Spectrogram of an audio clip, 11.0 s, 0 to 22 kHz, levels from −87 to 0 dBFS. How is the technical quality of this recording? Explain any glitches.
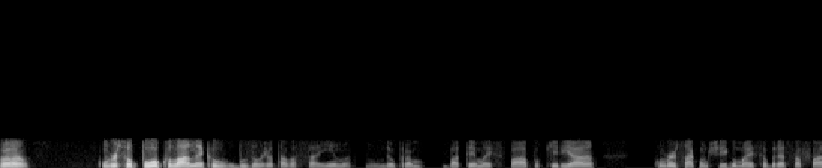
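Nothing stood out on listening to this recording; no glitches came through at any point.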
